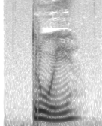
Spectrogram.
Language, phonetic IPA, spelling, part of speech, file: Russian, [ˈtroje], трое, numeral, Ru-трое.ogg
- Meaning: three (in a group together), three of them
